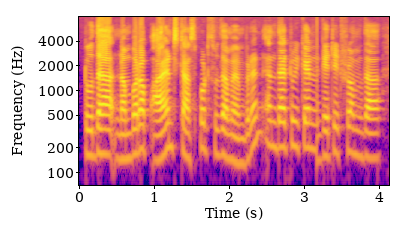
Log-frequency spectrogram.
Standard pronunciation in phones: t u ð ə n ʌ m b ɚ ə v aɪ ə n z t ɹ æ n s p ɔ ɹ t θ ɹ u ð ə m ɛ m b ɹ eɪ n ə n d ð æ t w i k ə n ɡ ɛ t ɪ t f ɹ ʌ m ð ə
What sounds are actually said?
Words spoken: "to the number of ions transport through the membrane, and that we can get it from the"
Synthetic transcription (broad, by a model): t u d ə n ʌ m b ɚ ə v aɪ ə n s t ɹ æ n s p ɔ ɹ t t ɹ u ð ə m ɛ m b ɹ eɪ n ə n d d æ t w i k ə n ɡ ɛ t ɪ t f ɹ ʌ m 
